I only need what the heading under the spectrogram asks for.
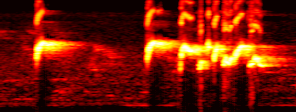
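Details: Trung Mang red-whiskered bulbul, its song said to start newly caught bulbuls singing: one short loud whistle, a pause, then a longer, bubbling phrase of quick, clear whistled notes.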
